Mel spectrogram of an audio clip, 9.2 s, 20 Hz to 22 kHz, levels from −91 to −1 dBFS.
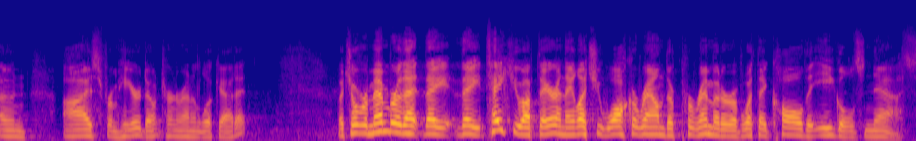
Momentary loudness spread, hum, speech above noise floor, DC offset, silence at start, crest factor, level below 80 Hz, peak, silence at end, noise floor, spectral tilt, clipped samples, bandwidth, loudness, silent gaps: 14 LU; none; 37 dB; under 0.1%; 0 s; 20 dB; -70 dBFS; -6 dBFS; 0.15 s; -63 dBFS; -7 dB/octave; under 0.1%; 9 kHz; -26 LUFS; none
